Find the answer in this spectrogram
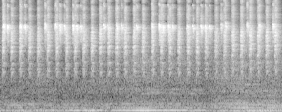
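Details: Monotonous repetition of sharp, high chip notes, about three a second, sung by a little spiderhunter against a steady low background rumble.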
